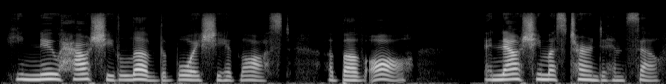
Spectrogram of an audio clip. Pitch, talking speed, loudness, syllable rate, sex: 205 Hz, 170 wpm, -19 LUFS, 4.1 syllables/s, female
